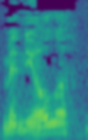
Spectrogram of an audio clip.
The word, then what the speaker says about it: Mignola: You want to go to that Mignola, or do you want to go to did I say his name right? – Well, there, Mignola. – Mignola. Yeah. Mignola. Yes.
